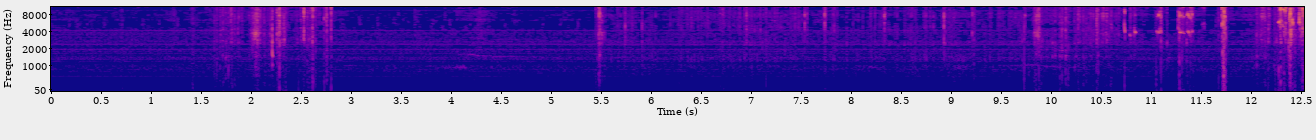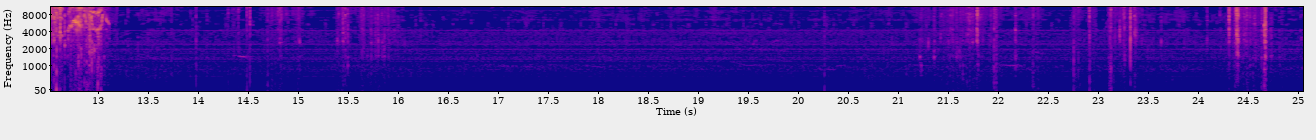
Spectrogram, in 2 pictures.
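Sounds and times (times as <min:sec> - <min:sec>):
crackling rustle: 0:01.5 - 0:02.9, 0:05.4 - 0:16.1, 0:21.2 - 0:25.0.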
